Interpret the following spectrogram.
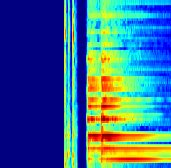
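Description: Subscribe-button animation sound effect: a quick double mouse click just under a second in, then a bright notification-bell ding that rings on and slowly fades.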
